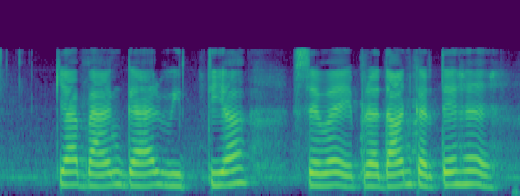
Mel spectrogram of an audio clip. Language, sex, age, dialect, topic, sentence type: Hindi, female, 18-24, Hindustani Malvi Khadi Boli, banking, question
